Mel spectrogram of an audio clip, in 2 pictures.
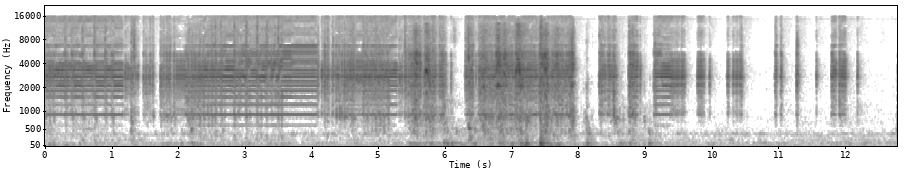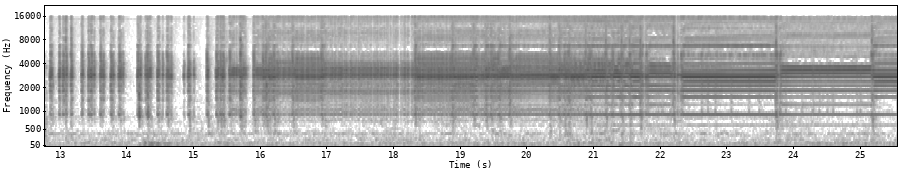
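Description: A defective Banggood hobby servo gives a high, tonal electronic buzz that starts and stops in choppy bursts as it is touched, then settles into a steady whine, fairly faint overall.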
